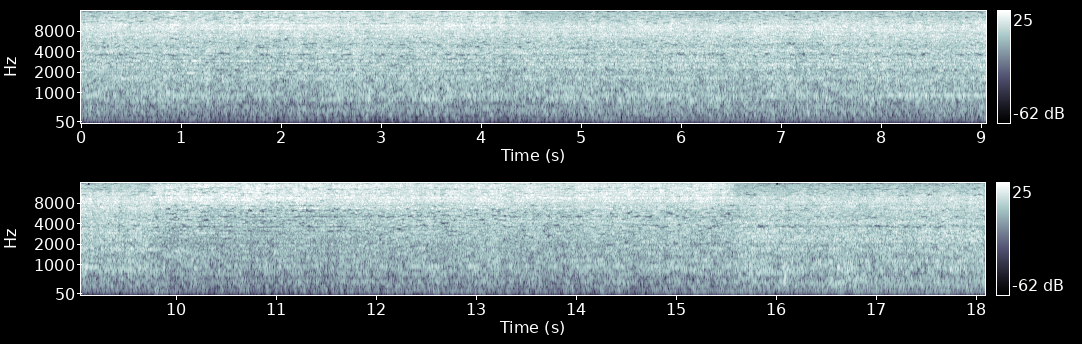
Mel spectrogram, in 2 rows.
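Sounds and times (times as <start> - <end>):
sawmill machinery running: 0.0 - 18.0.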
